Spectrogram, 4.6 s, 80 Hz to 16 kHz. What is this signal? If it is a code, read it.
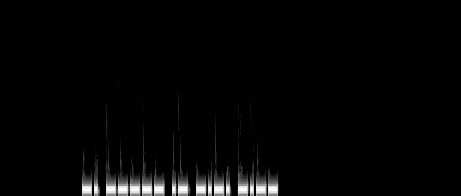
Morse code, heard as a keyed tone, about 40 wpm, 700 Hz. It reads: N0ACY
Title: USA Call Signs - 5 Characters - Repeated 2x - 40wpm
